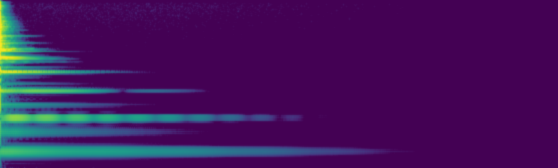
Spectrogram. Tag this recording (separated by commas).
Glass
